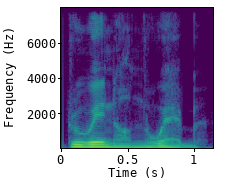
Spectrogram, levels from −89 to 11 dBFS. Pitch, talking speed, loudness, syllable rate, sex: 105 Hz, 315 wpm, -17 LUFS, 5.5 syllables/s, male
